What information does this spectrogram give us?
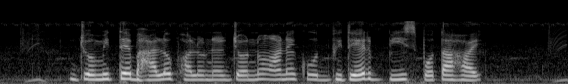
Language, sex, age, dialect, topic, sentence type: Bengali, female, 18-24, Northern/Varendri, agriculture, statement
